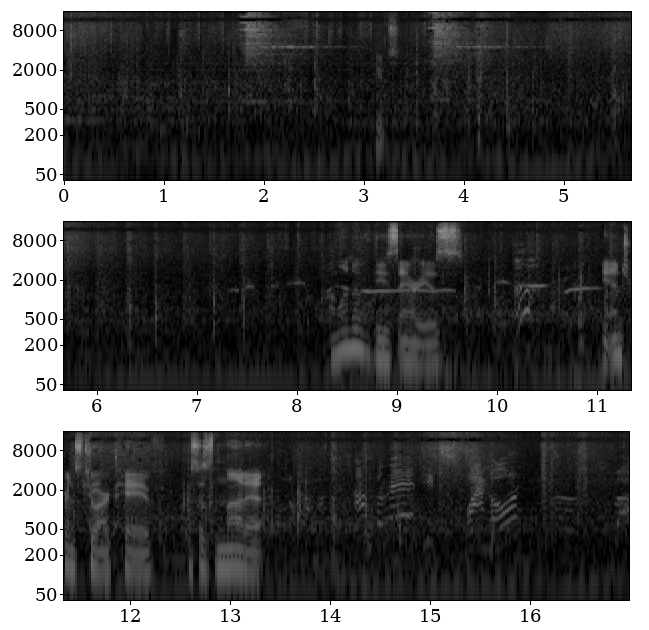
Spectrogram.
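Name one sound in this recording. Footsteps rustle softly through grass.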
